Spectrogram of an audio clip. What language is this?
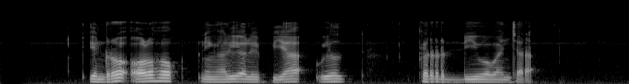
Sundanese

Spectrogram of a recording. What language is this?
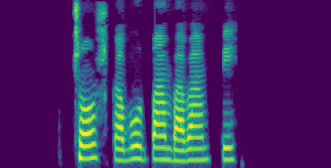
Matsés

